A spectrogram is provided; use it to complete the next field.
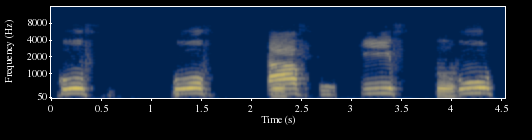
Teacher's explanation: aliran suaranya, rokhawahnya F dan mengalir.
